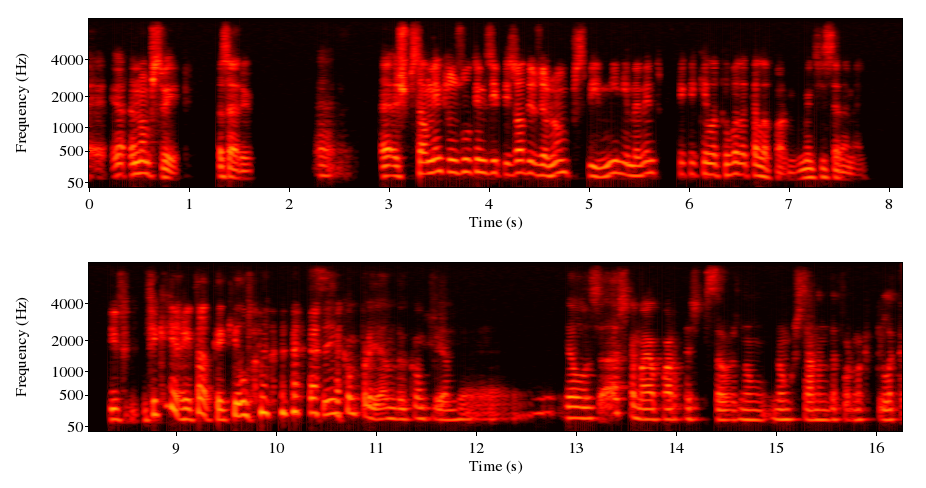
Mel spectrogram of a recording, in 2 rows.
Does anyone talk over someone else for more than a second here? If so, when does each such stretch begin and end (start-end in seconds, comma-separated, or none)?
none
